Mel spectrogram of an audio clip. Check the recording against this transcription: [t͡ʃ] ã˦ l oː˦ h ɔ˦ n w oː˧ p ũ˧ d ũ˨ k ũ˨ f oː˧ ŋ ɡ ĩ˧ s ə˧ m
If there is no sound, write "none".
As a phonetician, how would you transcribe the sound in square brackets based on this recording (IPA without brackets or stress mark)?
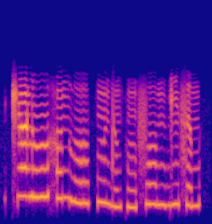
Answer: t͡ʃ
